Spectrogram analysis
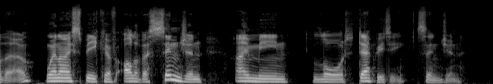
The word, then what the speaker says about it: Oliver St John: present as an MP Oliver St John or Oliver singen as it is apparently pronounced this Oliver singen was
